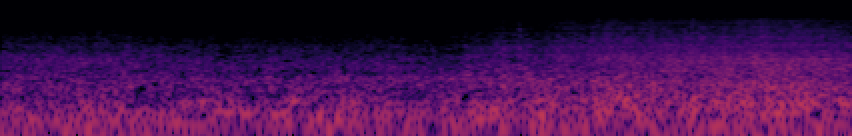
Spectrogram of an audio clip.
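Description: Wind buffeting the camera microphone: a steady rushing with low rumbling gusts, swelling a little about three seconds in.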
